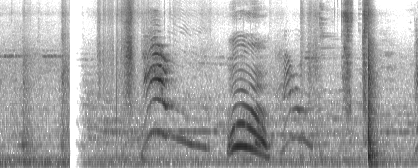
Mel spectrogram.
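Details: Pet kitten meowing indoors: several drawn-out, wavering meows that rise then fall, the loudest near the middle, with a person speaking briefly and soft handling noises around them.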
